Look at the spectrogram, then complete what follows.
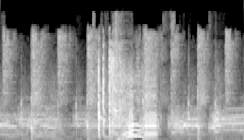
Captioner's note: car sounds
